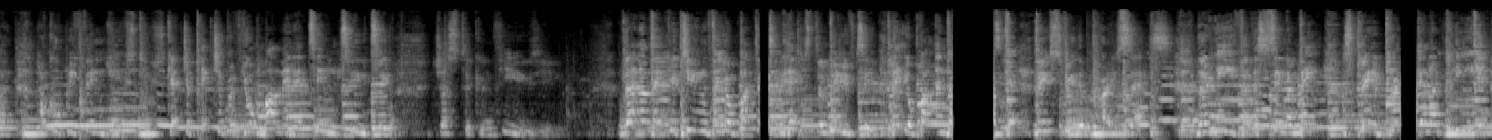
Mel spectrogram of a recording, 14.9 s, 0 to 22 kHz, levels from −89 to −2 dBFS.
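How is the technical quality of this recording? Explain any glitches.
The recording has three audible gaps: at 7.60–7.71 s, at 9.52–9.96 s (the longest, about 0.4 s), and at 14.00–14.19 s. They sound like a Bluetooth dropout, likely from wireless packets arriving too late to play. Each gap cuts abruptly to silence, then the audio resumes further along, as if it had kept playing. The waveform shows flat-line holes, and the spectrogram shows sharp-edged blank columns.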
